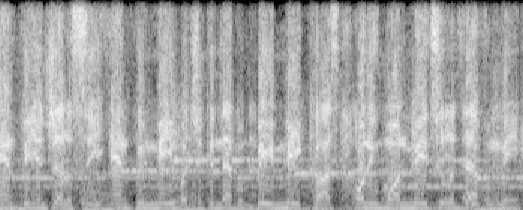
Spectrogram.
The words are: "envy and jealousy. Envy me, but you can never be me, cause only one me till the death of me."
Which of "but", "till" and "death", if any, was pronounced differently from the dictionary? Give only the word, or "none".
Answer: death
